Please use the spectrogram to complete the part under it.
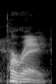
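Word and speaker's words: Paré: How do we learn that we would say his name? Perrier? P-A-R-E accent? Perret.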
